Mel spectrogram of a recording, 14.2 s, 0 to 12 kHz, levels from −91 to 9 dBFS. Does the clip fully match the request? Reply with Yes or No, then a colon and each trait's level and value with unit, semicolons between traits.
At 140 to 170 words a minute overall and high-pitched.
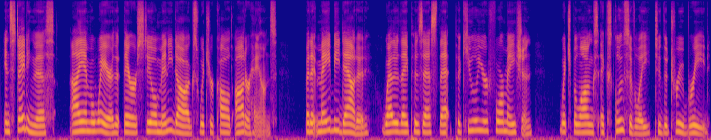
Yes: average, 150 wpm; high, 200 Hz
